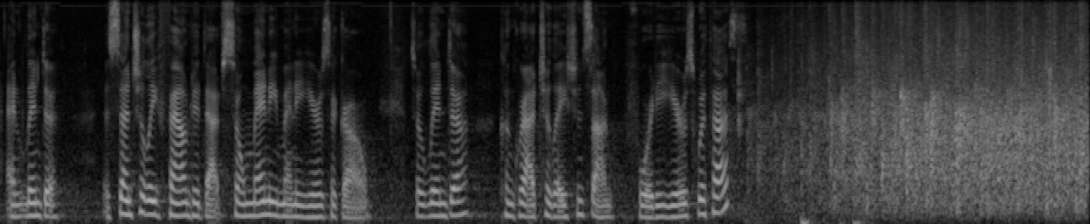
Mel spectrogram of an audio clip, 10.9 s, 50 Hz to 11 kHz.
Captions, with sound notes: and Linda essentially founded that so many, many years ago. So Linda, congratulations on 40 years with us. (audience claps)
